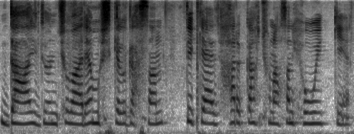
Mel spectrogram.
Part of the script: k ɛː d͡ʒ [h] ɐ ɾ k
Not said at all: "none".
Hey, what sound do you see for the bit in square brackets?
h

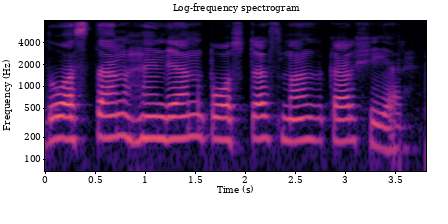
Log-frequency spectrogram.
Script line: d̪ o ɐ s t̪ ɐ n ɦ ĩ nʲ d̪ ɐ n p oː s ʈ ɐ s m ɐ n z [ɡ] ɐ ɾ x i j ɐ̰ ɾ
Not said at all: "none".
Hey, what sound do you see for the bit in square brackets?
k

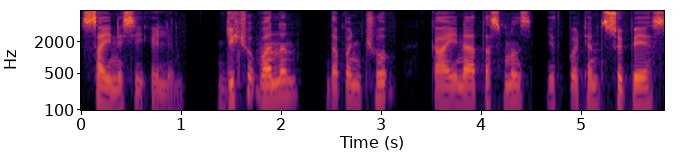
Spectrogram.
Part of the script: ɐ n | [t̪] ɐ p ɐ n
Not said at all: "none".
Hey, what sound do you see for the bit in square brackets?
d̪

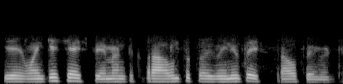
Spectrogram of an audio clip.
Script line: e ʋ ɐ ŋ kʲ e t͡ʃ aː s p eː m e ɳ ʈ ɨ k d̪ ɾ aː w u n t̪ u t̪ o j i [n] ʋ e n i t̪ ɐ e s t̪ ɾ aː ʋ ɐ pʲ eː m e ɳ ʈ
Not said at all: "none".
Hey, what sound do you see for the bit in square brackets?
none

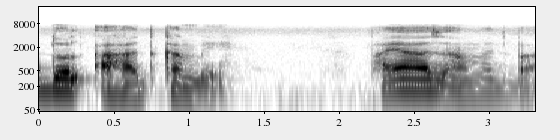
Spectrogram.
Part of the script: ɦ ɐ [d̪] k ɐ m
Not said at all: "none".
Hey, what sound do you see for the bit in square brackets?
d̪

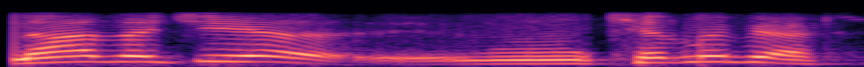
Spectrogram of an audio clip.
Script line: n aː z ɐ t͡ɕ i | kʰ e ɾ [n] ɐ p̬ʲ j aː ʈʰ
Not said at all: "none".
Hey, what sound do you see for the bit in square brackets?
m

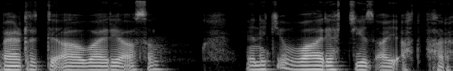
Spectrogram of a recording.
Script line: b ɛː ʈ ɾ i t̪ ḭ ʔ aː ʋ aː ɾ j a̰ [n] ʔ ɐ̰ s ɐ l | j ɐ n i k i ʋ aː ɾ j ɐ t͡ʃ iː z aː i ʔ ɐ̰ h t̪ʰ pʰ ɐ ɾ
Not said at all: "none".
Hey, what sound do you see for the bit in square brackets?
none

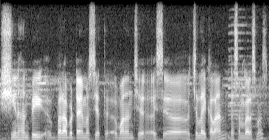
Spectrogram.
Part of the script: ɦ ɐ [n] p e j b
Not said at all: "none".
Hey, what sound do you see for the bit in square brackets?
n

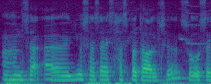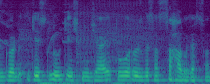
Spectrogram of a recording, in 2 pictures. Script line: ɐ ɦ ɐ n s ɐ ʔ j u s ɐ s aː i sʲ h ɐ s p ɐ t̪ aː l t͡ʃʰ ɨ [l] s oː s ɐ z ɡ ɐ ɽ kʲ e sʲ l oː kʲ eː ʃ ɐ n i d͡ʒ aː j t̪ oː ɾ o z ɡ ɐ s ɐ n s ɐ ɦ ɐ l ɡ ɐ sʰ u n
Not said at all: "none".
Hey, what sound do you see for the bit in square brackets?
none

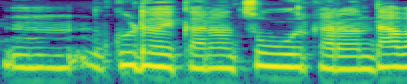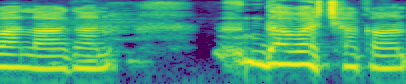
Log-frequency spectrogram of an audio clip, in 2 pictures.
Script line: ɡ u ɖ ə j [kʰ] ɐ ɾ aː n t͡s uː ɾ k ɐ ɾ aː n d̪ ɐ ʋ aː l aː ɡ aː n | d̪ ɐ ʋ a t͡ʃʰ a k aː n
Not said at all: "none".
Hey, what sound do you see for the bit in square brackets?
k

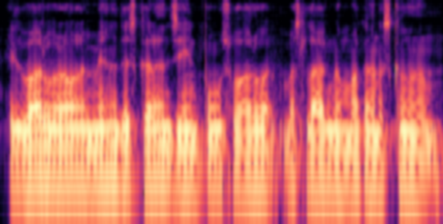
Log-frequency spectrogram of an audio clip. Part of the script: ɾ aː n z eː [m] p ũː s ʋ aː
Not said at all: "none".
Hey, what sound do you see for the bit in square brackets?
n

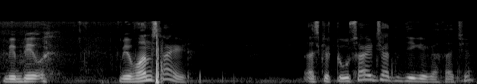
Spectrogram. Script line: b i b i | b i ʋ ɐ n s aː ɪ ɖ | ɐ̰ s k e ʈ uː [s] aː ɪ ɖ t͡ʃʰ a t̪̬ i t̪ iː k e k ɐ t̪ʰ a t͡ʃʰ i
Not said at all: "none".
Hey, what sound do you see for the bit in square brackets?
s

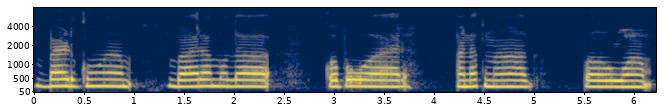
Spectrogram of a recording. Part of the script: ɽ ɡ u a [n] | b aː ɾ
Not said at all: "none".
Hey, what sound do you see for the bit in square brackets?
m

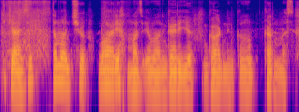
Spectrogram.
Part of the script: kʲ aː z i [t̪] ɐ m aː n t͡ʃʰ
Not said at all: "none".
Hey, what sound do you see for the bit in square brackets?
t̪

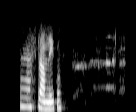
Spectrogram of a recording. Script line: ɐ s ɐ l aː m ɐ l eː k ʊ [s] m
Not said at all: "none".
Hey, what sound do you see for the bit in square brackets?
none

